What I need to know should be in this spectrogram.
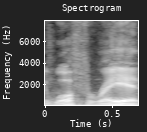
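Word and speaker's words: Wolf-Rayet: And apparently wolf rayet is pronounced wolf rayet, but I refuse to pronounce it like that because no. Apparently the guy was French.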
